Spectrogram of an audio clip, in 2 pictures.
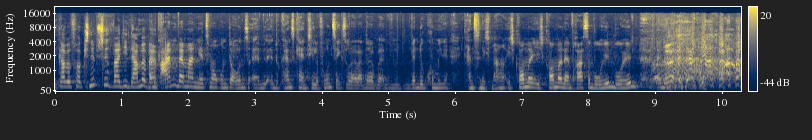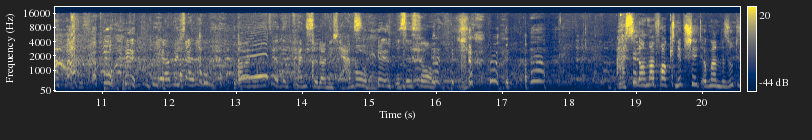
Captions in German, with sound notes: Wenn wir jetzt mal unter uns ... Du kannst keinen Telefonsex machen, wenn du Comedian bist. "Ich komme, ich komme", und du fragst "wohin". *Lachen* Das kannst du doch nicht ernst nehmen. *Kichern und Lachen* Hast du Frau Knippschild noch mal besucht?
